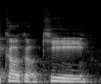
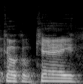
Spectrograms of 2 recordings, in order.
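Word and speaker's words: CocoCay: okay your coke okey I say Coco key some people say Koko K because castaway key is spelled exactly the same what it is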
